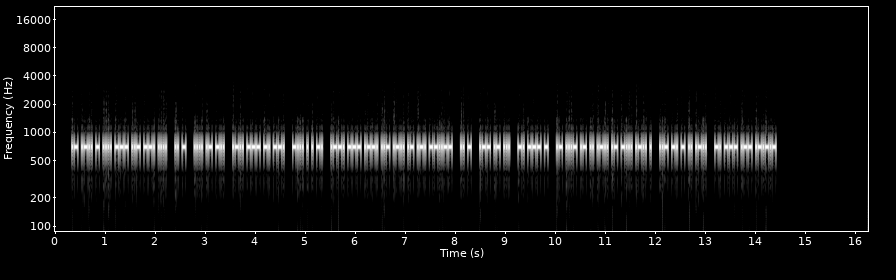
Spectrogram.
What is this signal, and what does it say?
Morse code, heard as a keyed tone, about 52 wpm, 700 Hz. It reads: ALTHOUGH IT HAD LONG BEEN POPULAR, IT WAS NOT AVAILABLE UNTIL NOW.
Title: Sentences from Top 1000 Words - Review Part 3 - 50wpm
